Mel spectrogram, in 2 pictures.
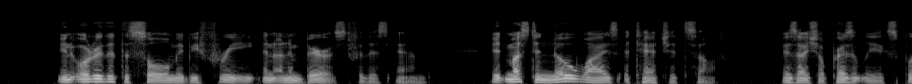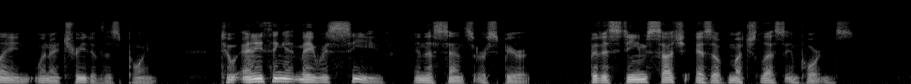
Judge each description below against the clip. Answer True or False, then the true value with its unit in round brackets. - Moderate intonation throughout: True (4.0 semitones)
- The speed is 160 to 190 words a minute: True (175 wpm)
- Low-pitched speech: True (95 Hz)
